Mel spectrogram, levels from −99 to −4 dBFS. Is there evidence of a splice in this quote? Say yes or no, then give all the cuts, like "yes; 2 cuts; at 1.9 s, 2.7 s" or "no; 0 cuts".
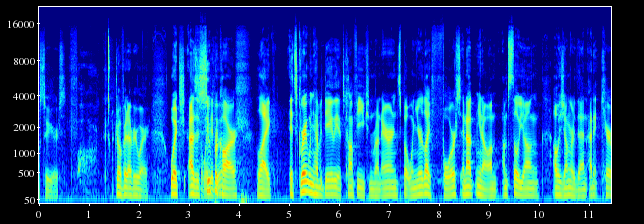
no; 0 cuts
